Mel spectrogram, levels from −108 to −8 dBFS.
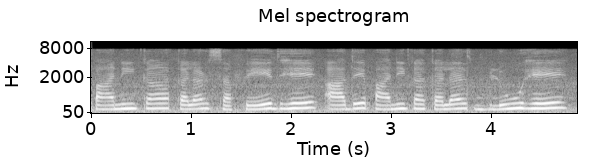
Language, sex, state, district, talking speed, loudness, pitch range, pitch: Hindi, female, Goa, North and South Goa, 135 wpm, -13 LUFS, 190-225 Hz, 215 Hz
